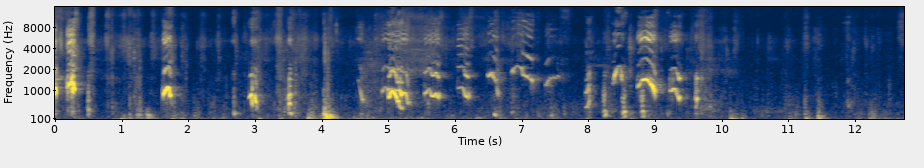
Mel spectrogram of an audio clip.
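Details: Labrador Retriever puppies, 17 days old, playing in the whelping box indoors; a busy run of short squeaky yelps, whines and small growls, many overlapping, with bursts rising and falling, scuffling between them.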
